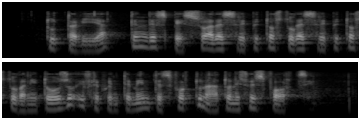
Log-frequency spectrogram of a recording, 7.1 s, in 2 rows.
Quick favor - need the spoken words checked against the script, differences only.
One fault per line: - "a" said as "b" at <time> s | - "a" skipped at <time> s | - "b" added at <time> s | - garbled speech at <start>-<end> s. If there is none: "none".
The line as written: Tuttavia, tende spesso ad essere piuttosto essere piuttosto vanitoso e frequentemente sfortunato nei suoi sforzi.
none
